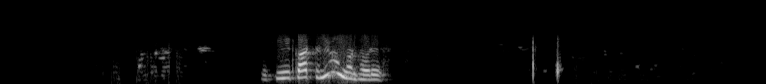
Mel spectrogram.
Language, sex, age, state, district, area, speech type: Dogri, female, 45-60, Jammu and Kashmir, Samba, rural, conversation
